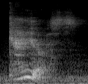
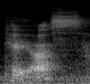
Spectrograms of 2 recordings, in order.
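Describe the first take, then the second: First: Chaos said kay-us, k sound, softer. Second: Chaos low and soft, kay-oss; chaos quietly. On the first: Teacher models Chaos again for students. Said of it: "it's pronounced chaos". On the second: Teacher repeats Chaos quietly for learners. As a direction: say Chaos gently with a k. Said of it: "Not hard at all". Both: Shown as a demonstration.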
